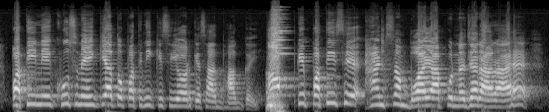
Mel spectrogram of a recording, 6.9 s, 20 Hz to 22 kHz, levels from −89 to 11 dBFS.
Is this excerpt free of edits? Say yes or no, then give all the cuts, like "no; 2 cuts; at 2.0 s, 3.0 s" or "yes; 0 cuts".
no; 1 cut; at 3.4 s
